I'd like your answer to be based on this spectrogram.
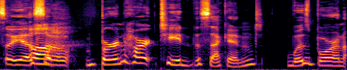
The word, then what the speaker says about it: Bernhardt: It's like heartburn, but it's Bernhard. – How do you spell it? – B-E-R-N-H-A-R-D-T. – R-D-T.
